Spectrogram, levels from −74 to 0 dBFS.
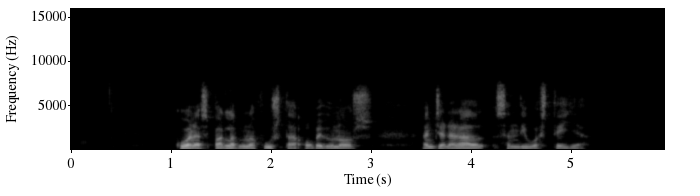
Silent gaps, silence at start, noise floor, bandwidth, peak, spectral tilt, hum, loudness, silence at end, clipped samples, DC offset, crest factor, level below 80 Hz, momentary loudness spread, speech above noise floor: none; 1.05 s; under -90 dBFS; 7.6 kHz; -18 dBFS; -3.5 dB/octave; none; -38 LUFS; 0.8 s; under 0.1%; under 0.1%; 22 dB; -78 dBFS; 12 LU; over 53 dB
